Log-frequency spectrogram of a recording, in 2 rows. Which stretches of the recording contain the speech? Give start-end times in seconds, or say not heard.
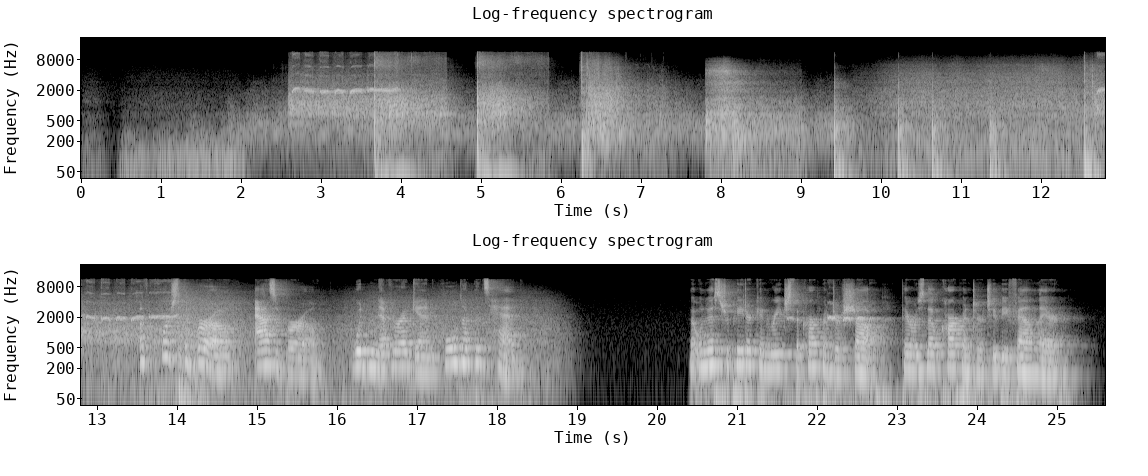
13.5-18.4, 20.4-25.1.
